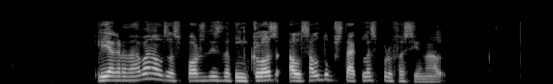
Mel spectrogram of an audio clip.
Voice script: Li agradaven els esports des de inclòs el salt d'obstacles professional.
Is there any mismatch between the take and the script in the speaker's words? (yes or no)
no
